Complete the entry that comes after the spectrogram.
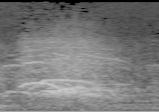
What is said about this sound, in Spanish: Los que están en el santuario de los jóvenes tienen que gritar más fuerte para que yo les pueda escuchar.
